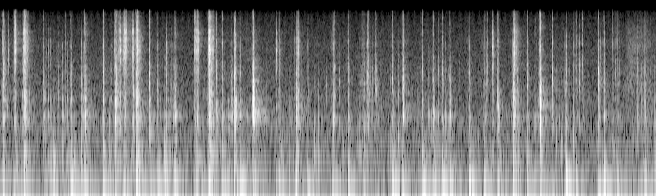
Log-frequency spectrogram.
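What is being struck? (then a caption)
Plastic computer keyboard. Fast typing with long painted nails and fingertips on an old black plastic computer keyboard with hollow plastic keys produces a rapid, uneven stream of sharp, bright clicks and clacks. Each tap is crisp and dies away almost instantly, with a faint low thump under the hollow rattle of the keys.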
